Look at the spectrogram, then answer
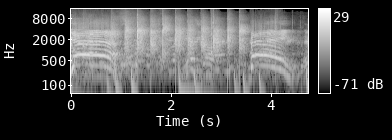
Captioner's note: clapping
